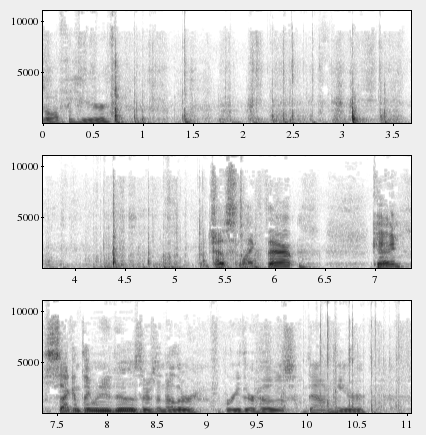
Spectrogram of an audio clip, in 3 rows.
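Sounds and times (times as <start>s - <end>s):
rubber hose clicks and knocks: 0.6s - 6.0s, 9.6s - 11.0s.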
